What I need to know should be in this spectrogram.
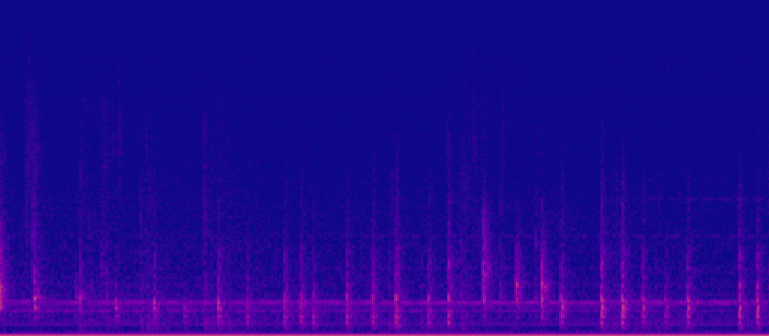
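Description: A marker taps and squeaks on a whiteboard.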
